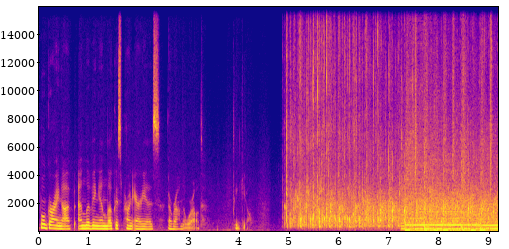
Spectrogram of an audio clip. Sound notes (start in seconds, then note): 4.8 applause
